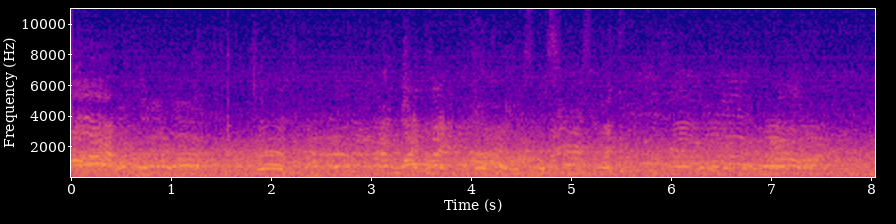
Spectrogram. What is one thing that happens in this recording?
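Young men shout and call out to each other across an open field outdoors.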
